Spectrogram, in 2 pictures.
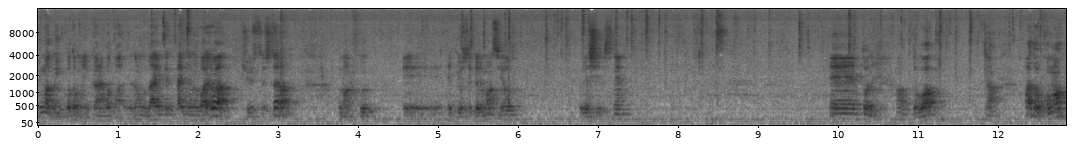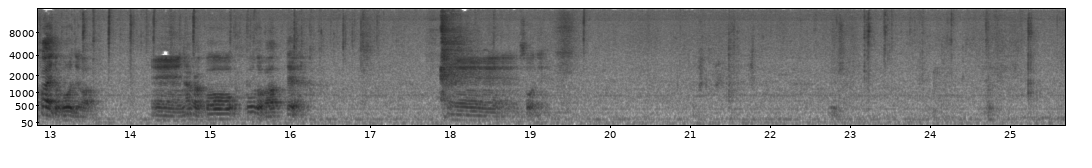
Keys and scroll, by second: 19.5 super+w, 23.9 Escape.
